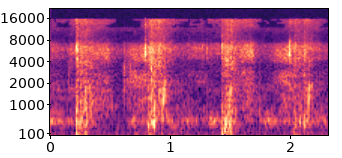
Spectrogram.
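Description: Faint footsteps on a floor of dry pine-needle litter, one step about every 0.6 seconds.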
